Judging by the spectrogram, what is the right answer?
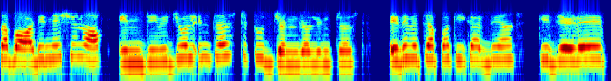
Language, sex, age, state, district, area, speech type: Punjabi, female, 45-60, Punjab, Moga, rural, conversation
